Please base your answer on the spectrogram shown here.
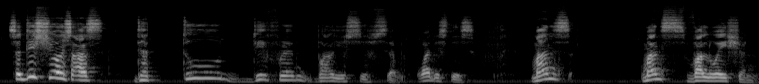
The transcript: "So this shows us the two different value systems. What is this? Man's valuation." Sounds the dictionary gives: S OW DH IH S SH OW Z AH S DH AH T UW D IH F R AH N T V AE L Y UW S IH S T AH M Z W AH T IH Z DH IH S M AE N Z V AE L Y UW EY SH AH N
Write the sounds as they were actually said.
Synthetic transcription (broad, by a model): S OW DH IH S SH OW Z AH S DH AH T UW D IH F R AH N T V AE L Y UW S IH S T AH M W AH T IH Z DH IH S M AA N S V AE L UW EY SH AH N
